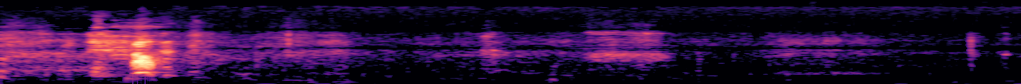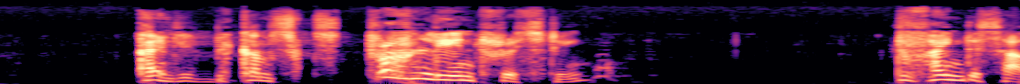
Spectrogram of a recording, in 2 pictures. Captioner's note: laughter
